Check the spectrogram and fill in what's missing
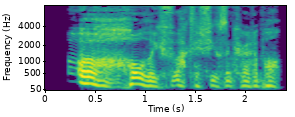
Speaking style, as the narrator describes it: I groaned

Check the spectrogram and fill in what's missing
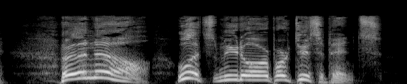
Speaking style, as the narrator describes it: the imp boomed

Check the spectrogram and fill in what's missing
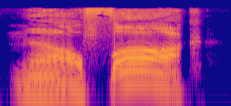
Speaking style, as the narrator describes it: Todd groaned

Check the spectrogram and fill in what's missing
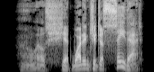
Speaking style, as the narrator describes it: I muttered

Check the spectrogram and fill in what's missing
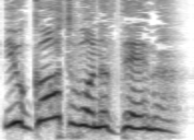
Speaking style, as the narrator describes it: Jessamine cried out with excitement

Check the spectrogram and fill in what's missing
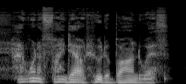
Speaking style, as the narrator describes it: I whispered

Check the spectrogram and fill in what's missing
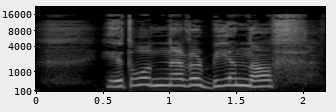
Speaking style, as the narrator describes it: Carmen sighed

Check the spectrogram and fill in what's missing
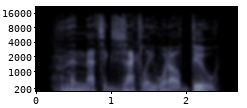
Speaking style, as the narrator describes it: I growled

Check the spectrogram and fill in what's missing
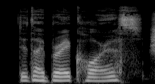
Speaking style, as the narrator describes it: She asked quietly

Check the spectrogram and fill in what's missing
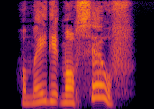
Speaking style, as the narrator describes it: said timidly still shining with tears

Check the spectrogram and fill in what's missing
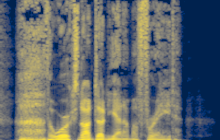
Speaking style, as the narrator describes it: I sighed

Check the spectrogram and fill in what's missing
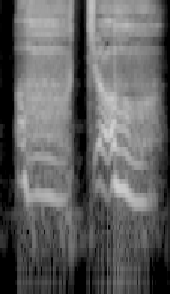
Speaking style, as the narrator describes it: groaned softly

